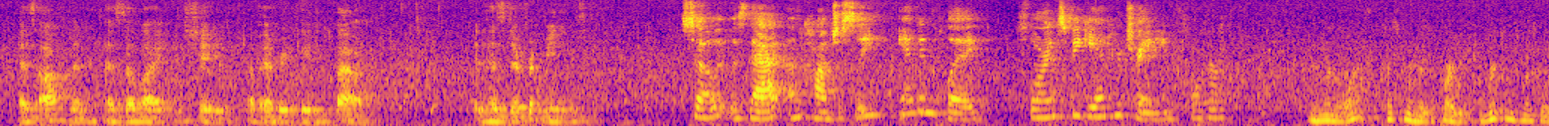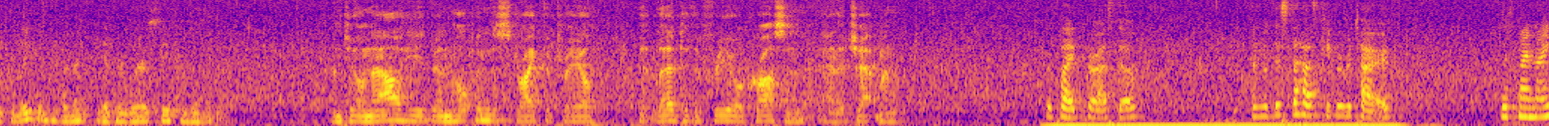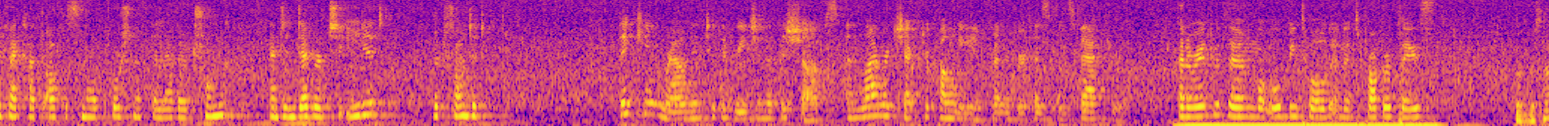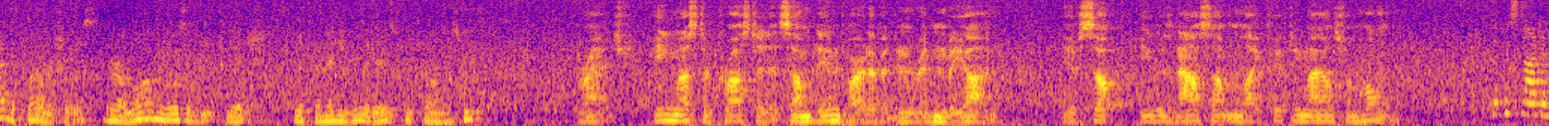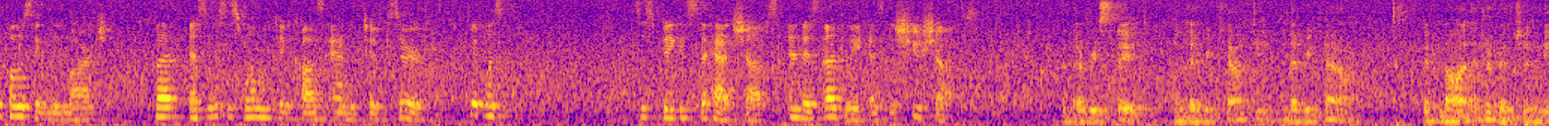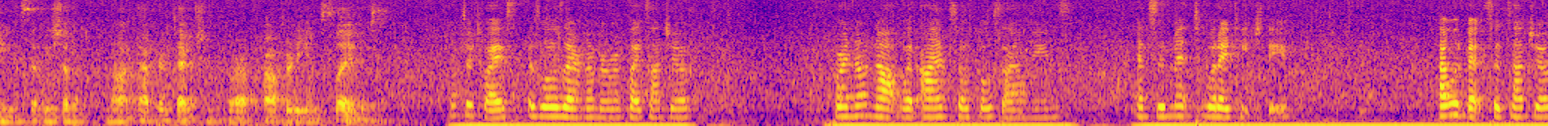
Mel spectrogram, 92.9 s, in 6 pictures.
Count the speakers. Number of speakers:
7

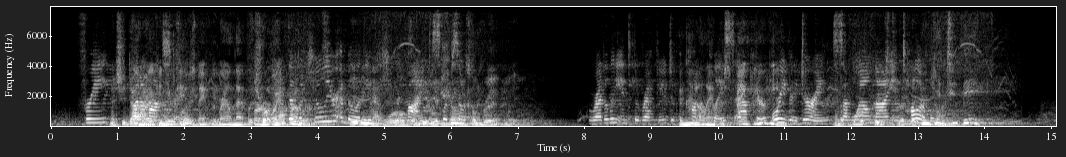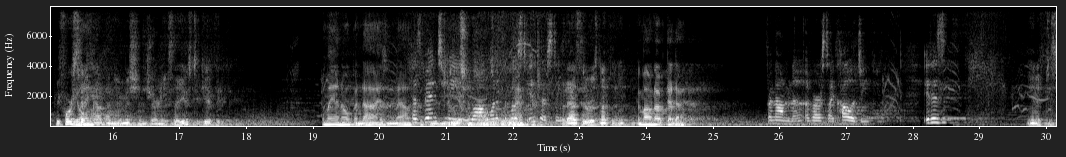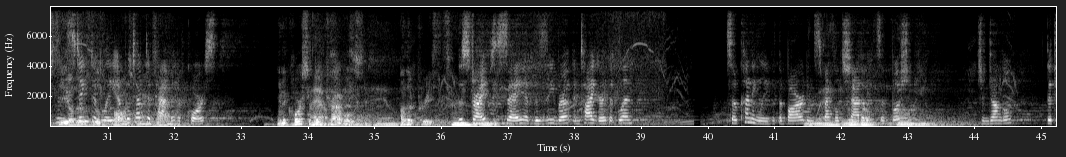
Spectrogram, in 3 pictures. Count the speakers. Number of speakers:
3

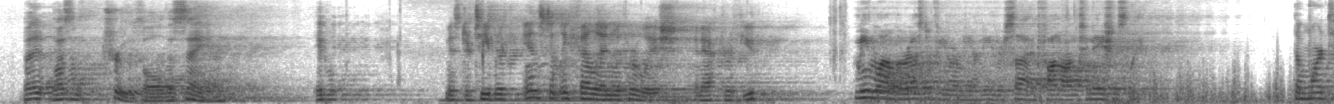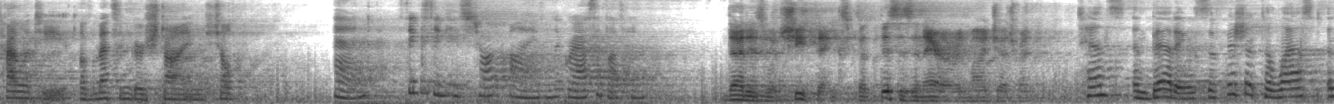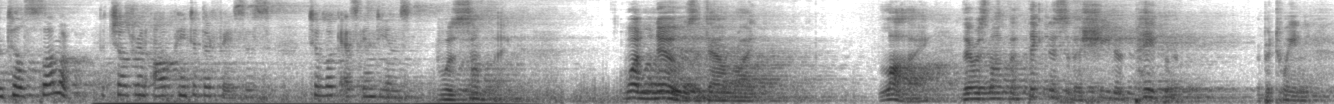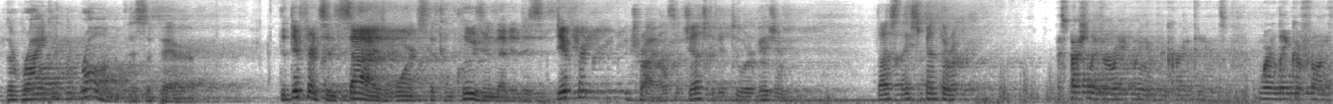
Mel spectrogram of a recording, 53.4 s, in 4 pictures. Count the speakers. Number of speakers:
8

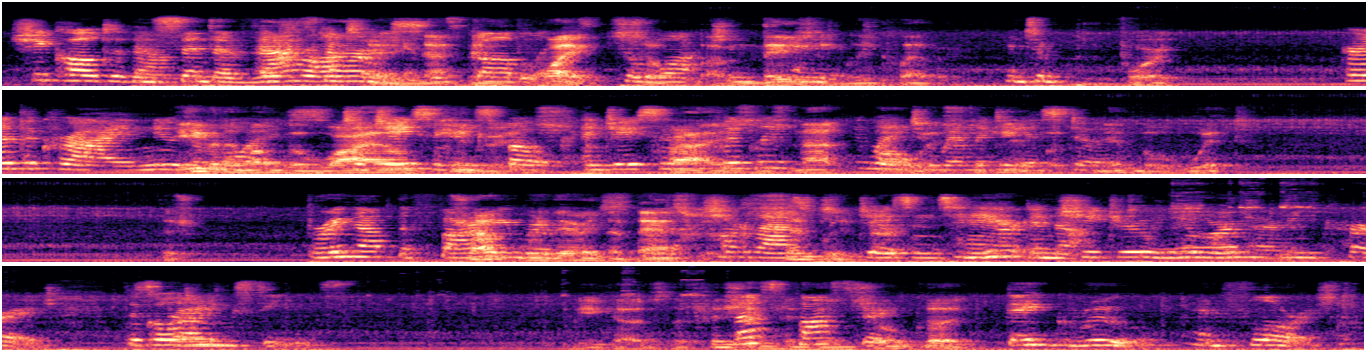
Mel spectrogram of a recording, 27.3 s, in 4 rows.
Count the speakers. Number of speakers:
3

